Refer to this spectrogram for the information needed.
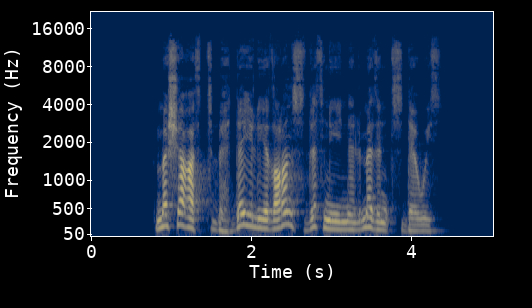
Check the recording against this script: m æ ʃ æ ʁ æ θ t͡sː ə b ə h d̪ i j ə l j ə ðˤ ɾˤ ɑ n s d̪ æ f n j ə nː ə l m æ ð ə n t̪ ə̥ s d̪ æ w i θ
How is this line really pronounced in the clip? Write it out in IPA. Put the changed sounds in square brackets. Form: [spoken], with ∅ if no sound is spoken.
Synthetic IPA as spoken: m æ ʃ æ ʁ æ θ t͡sː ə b ə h d̪ [æ] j ə l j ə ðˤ ɾˤ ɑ n s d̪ æ [θ] n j ə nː ə l m æ ð ə n t̪ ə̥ s d̪ æ w i θ

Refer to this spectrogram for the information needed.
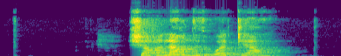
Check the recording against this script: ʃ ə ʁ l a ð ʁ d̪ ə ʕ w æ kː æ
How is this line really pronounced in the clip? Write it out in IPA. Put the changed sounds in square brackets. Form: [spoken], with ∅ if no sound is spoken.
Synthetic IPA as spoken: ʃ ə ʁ l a [∅] ʁ d̪ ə [ð] w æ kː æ

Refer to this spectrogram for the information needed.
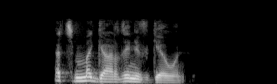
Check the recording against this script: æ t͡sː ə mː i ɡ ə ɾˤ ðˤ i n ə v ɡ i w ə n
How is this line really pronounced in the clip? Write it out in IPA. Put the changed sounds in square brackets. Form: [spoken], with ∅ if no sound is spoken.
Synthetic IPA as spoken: æ t͡sː ə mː [æ] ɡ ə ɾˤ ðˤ i n ə v ɡ [æ] w ə n

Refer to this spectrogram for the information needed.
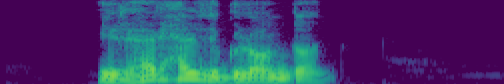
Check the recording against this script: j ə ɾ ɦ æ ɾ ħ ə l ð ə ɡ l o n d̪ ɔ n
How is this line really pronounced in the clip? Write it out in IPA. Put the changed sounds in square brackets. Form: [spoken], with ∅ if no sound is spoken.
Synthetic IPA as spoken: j ə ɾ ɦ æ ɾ ħ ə l ð ə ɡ l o n d̪ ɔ n

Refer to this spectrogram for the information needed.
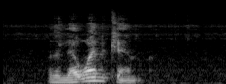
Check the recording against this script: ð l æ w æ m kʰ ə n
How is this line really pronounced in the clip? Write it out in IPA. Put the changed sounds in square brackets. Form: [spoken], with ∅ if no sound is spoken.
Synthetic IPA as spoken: ð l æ w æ [n] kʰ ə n

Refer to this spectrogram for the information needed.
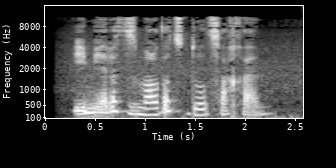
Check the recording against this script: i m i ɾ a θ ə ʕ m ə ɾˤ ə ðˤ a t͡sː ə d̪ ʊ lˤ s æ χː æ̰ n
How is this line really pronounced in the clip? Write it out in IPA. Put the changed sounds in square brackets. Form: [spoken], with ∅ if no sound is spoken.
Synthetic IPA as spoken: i m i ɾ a θ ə [z] m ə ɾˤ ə ðˤ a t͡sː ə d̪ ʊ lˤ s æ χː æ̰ [m]

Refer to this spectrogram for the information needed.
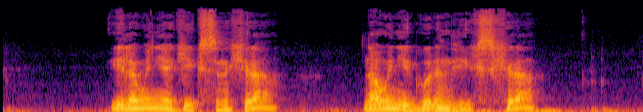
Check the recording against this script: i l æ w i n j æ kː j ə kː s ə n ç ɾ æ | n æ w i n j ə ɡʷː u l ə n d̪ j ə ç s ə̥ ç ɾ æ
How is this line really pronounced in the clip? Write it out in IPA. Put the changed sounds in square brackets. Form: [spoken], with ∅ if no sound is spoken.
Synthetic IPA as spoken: i l æ w i n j æ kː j ə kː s ə n ç ɾ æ | n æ w i n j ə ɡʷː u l ə n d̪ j ə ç s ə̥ ç ɾ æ

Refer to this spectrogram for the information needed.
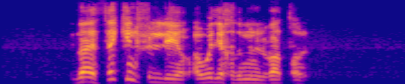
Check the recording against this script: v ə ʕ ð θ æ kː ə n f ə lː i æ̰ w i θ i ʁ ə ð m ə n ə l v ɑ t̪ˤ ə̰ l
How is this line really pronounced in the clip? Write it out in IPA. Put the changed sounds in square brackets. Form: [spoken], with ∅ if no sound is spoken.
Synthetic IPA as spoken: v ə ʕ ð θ æ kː ə n f ə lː i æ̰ w i [ð] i [χ] ə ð m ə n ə l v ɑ t̪ˤ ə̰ l

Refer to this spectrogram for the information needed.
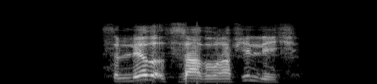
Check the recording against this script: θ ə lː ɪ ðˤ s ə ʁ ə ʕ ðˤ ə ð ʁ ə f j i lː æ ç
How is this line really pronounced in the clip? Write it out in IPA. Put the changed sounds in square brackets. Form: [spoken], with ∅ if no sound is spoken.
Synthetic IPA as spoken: θ ə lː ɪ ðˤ [θ] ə [z] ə ʕ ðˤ ə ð ʁ ə f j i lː [i] ç

